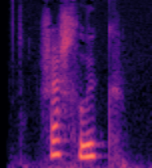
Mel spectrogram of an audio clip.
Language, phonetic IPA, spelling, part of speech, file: Russian, [ʂɐʂˈɫɨk], шашлык, noun, Ru-шашлык.ogg
- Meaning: shashlik (skewered dish)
